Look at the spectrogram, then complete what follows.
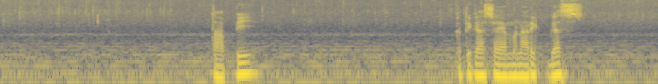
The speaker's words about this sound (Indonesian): Dan saya siap-siap untuk ngebut karena takut dan juga gerimis yang semakin deras.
